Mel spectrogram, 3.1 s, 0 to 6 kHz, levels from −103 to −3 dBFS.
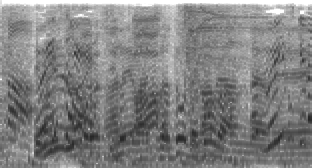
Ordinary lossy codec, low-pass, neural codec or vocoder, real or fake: none; 5.4 kHz; none; real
